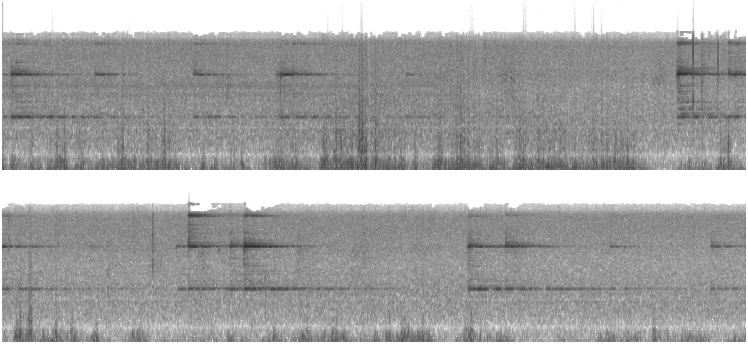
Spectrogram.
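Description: A chime rings in short notes on and off, each strike sounding a steady high tone with a higher overtone. Wind rumbles on the microphone throughout, heavily for the first six seconds and more lightly after.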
